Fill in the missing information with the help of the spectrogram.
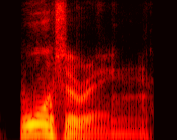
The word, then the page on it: watering: British English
